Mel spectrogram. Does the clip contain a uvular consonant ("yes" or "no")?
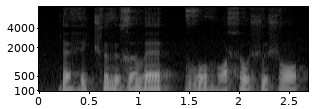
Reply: no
